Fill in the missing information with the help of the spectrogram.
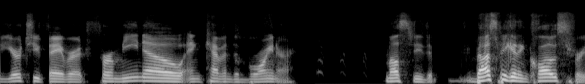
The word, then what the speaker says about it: Kevin De Bruyne: Kevin De Bruyne.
